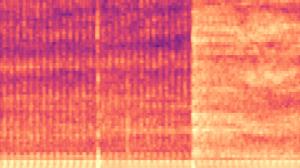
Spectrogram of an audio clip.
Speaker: you can see the exhaust is perfectly fine the only problem is the noise creating a lot of noise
